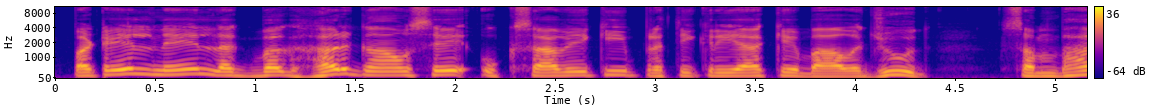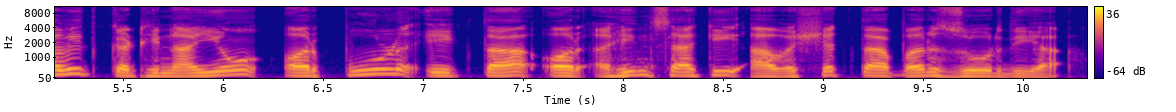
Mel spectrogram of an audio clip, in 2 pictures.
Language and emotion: Hindi, neutral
